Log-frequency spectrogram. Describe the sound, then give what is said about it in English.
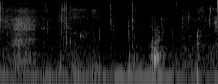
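Quiet sipping of beer and wet mouth sounds from a few people, with a couple of soft clicks near the end over a low background hum; no one speaks. “All right, everybody sip.”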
